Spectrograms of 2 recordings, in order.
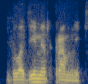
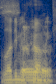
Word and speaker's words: Vladimir Kramnik: Is that pronounced correctly, Vladimir? Yeah. Vladimir Kramnik, yes. Vladimir Kramnik, yeah.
